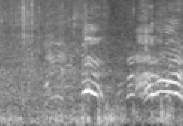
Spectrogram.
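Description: Wind buffeting the microphone in a steady low rumble. Distant voices shout on the field about a second in and again near the end.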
